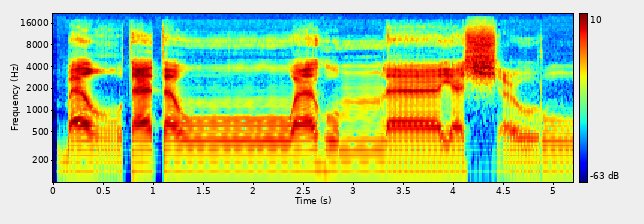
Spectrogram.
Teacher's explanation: An-nya lebur ke huruf wau. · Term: idgham bigunah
